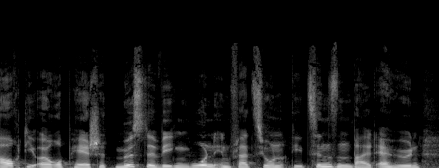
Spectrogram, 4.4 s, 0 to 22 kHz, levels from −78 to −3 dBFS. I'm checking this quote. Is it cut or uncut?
cut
